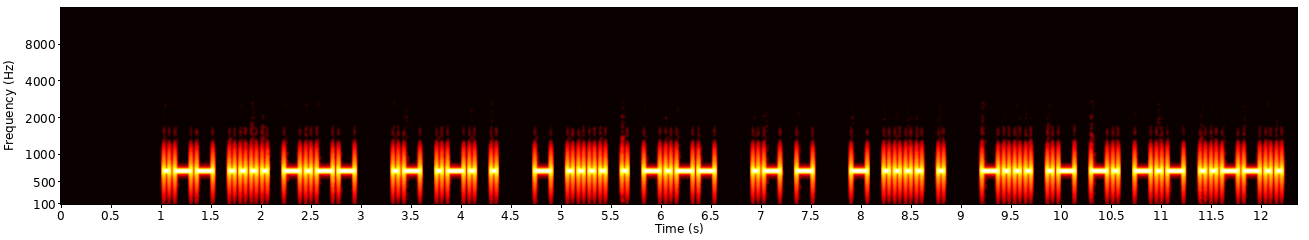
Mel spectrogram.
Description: Morse code, heard as a keyed tone, about 22 wpm, 700 Hz. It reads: WHY ARE THEY AT THE BANK?
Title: Sentences from Top 1000 Words - Review Part 6 - 22wpm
